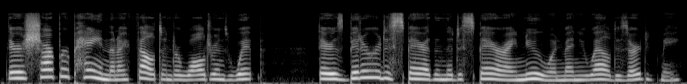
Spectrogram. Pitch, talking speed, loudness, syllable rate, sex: 240 Hz, 200 wpm, -17 LUFS, 5.7 syllables/s, female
